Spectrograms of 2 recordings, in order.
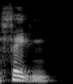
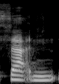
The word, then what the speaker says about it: Satan: Jesse was referring to Satan, but never having read the unfamiliar name before, he was mispronouncing it Satin like the fabric.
